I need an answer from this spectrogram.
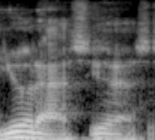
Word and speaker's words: Juras: Juras. You don't pronounce the J. Juras.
